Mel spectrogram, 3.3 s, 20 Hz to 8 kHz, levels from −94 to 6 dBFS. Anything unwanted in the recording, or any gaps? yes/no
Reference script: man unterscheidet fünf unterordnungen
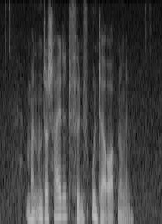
no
